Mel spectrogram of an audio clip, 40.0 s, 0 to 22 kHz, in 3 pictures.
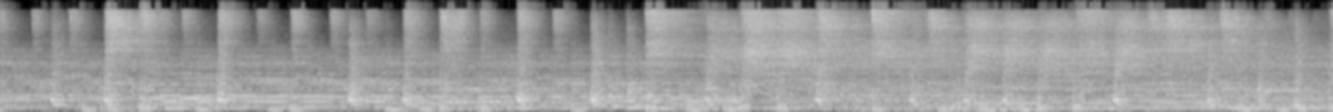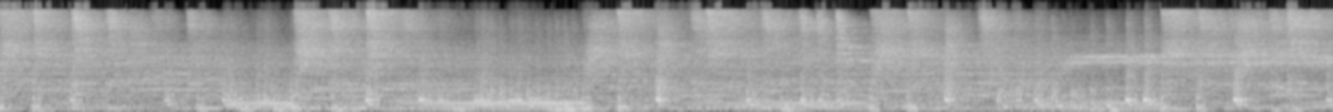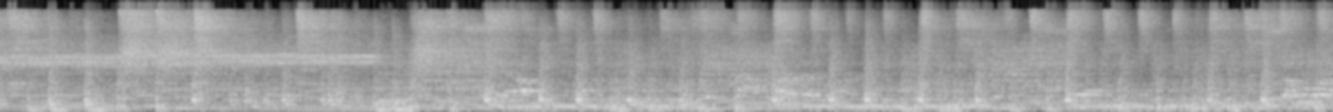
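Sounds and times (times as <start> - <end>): rock band playing: 0.0 - 39.9
held high tone: 19.9 - 30.6.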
